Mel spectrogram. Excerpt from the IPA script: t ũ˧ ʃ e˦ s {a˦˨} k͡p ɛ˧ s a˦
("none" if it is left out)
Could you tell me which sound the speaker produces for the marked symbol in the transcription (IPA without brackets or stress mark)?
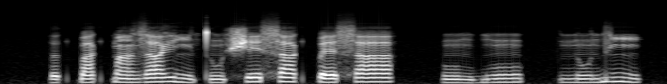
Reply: a˦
